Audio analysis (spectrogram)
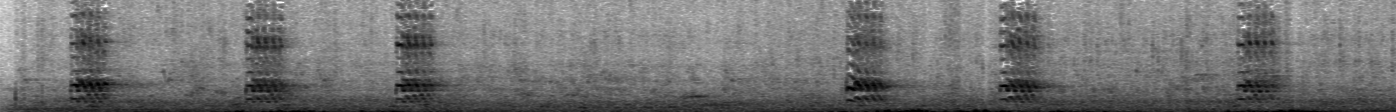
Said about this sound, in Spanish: Fíjese que ayer estábamos en la azotea de casa y escuchamos este canto que habitualmente escuchaba en el bosque del Centinela. Lo grabé y quise compartirlo el día de hoy. Vamos a escuchar al pájaro carpintero.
